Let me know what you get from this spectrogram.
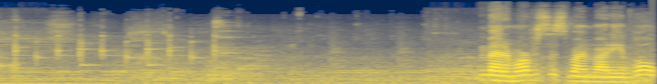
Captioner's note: cell phone rings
